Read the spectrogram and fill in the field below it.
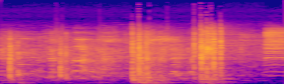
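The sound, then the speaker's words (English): A side door shuts with a few solid thumps and rattles as someone leaves, followed by a steady buzzing tone at the end. “I'll go right out the side door.”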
